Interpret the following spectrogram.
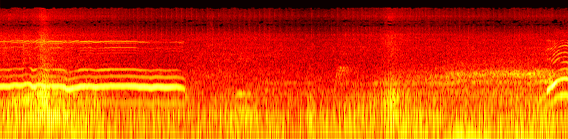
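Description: A man's voice holding a long, slightly wavering sung note of the adhan (Islamic call to prayer), which ends about three seconds in. After it comes background noise, with a low vehicle engine rumble building near the end.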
